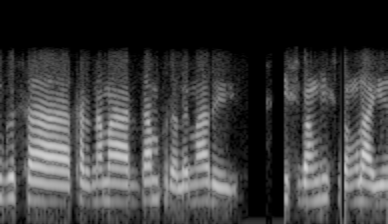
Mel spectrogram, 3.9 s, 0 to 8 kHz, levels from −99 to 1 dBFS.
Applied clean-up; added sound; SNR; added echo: none; none; none; none.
